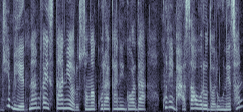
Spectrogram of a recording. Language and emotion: Nepali, fearful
